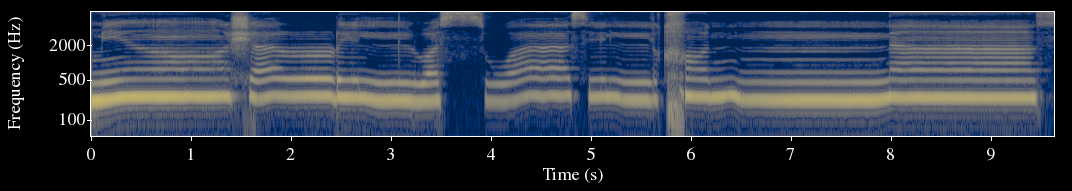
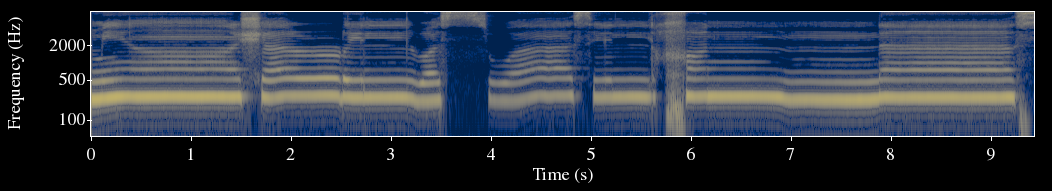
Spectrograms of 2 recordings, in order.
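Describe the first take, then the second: The two takes are said the same way.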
